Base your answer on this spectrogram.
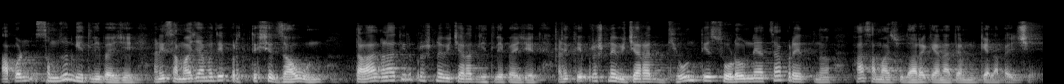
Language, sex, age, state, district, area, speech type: Marathi, male, 60+, Maharashtra, Satara, urban, spontaneous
